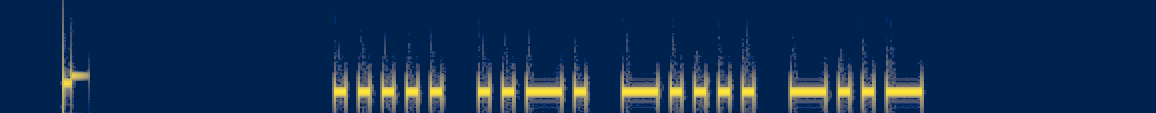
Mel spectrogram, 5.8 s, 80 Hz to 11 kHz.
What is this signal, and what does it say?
Morse code, heard as a keyed tone, about 20 wpm, 700 Hz. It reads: 5F6X
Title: Four Letter-Number Combinations - 20wpm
